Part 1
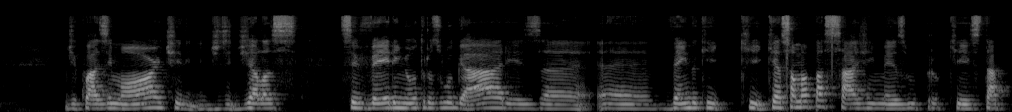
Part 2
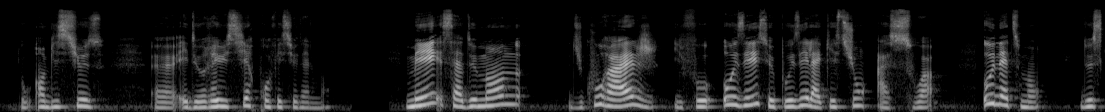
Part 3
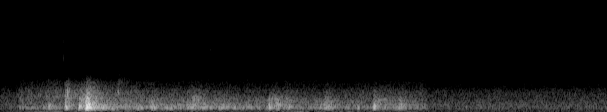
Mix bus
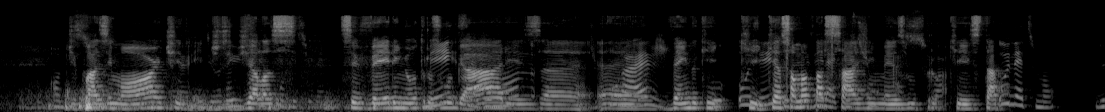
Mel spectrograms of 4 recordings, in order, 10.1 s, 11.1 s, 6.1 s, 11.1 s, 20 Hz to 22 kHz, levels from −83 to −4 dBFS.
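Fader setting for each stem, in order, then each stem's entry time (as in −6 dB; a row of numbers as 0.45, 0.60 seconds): +2.0, −18.0, −12.5 decibels; 0.00, 0.15, 0.00 seconds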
